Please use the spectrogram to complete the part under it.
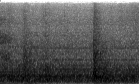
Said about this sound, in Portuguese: daria para fechar essa porta? Acho que daí o som fica melhor.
